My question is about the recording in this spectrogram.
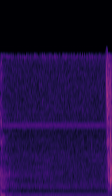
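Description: Pause between speech: a steady low electrical hum with faint hiss, the background tone of the sound system.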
